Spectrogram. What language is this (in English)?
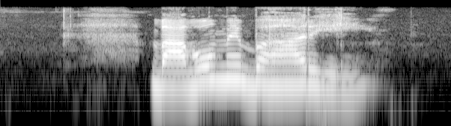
Marathi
